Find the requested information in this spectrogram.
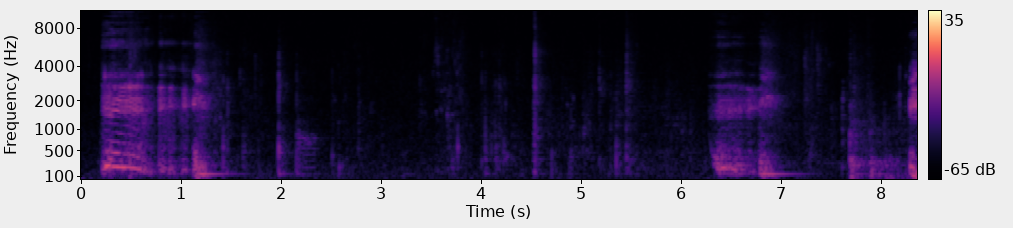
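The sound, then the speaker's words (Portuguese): Throat clearing comes in two loud, rasping bouts, one at the start and one later, with a few quieter throaty catches and short pauses between them. “Acabei de perder tipo um minuto de podcast para vocês me ouvirem tipo a puxar pela garganta”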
